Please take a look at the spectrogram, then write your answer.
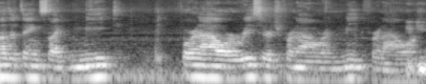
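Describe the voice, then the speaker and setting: There is audible room echo as a man with a dark, mellow tone and fairly low pitch speaks at a fairly slow pace. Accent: American. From US South, Alabama. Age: 50s. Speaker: music professor. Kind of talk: lecture.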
